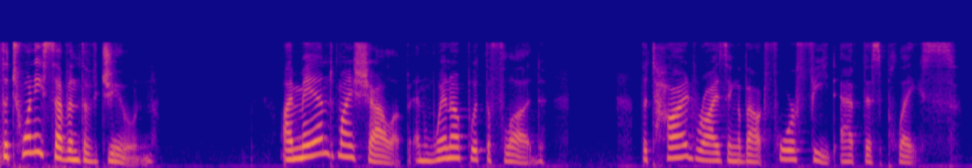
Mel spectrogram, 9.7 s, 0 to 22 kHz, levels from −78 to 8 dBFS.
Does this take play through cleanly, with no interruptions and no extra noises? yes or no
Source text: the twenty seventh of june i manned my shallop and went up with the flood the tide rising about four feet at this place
yes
